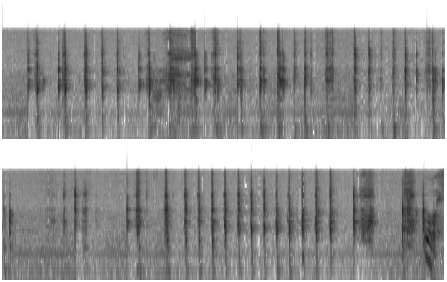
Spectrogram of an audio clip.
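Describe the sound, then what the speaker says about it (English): Knife chopping a shallot on a board in a home kitchen while cooking steak au poivre, as a long run of quick, crisp, steady taps with brief pauses and occasional louder clusters. "we need to chop up another shallot"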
